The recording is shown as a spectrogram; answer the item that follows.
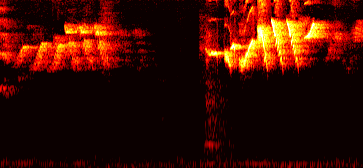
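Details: Brazilian aviary double-collared seedeater singing procurador: a soft, buzzy trill of high notes, a short silence, then a louder, energetic burst of rapid, rising and falling chirps.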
